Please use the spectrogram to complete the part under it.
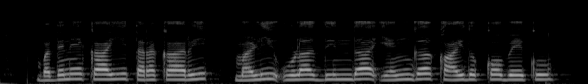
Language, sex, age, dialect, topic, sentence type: Kannada, male, 31-35, Northeastern, agriculture, question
